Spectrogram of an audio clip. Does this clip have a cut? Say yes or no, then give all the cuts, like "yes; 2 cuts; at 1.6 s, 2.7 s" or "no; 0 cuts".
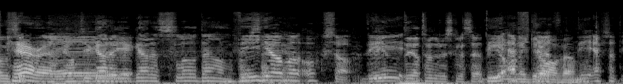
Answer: no; 0 cuts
